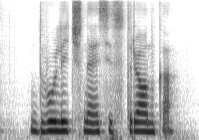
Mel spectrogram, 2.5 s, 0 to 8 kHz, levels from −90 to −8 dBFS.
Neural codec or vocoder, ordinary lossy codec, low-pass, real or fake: codec, 16 kHz, about 1 kbps, DyCAST, with the encoder's durations; none; none; fake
